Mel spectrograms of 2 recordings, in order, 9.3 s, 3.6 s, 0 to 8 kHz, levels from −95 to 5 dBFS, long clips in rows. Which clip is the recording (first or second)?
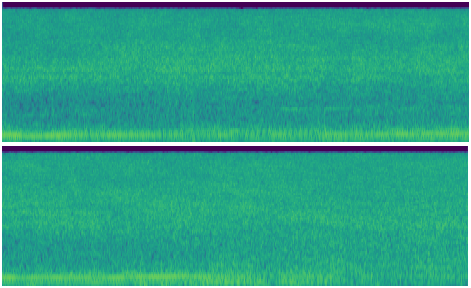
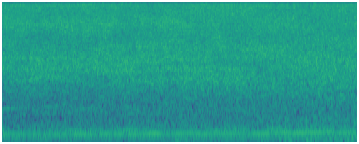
first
